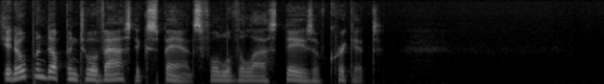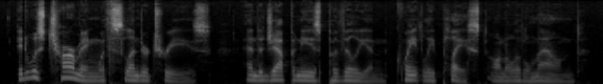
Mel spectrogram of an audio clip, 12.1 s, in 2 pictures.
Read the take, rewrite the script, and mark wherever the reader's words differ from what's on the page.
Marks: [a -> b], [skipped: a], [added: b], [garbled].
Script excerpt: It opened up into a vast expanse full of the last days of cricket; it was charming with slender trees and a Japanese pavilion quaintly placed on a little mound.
It opened up into a vast expanse full of the last days of cricket; it was charming with slender trees and a Japanese pavilion quaintly placed on a little mound.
